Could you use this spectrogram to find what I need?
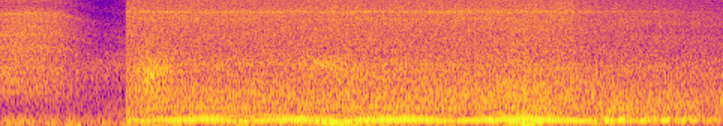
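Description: A car engine hums steadily at idle.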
